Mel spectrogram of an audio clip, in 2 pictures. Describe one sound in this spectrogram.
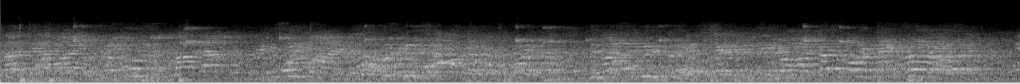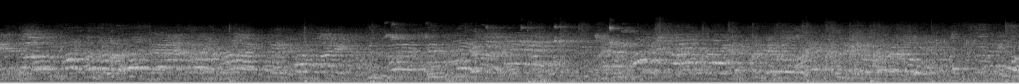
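A crowd of spectators cheers and shouts throughout a large echoing gym.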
